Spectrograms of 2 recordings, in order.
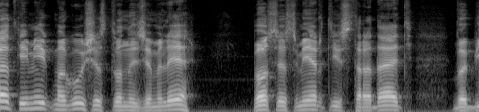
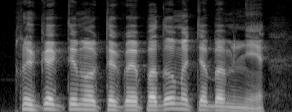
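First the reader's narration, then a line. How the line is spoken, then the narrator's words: Melodic laugh. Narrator (Russian): мелодично рассмеялась Таша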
